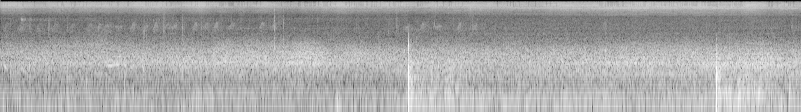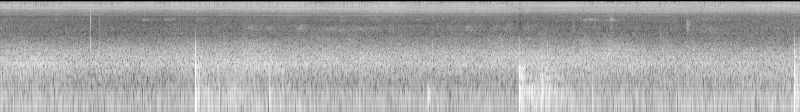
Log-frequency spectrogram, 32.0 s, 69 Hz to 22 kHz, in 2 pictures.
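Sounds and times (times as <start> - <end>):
insects chirping: 0.0 - 32.0
sharp bangs: 8.2 - 10.2, 14.2 - 16.2, 26.4 - 28.2.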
